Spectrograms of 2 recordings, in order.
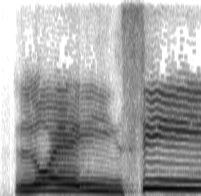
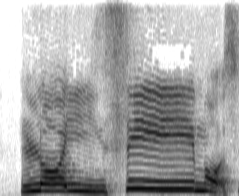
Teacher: The H is not sounding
